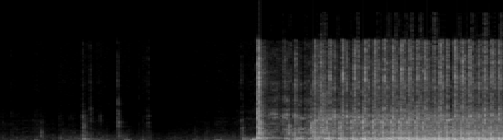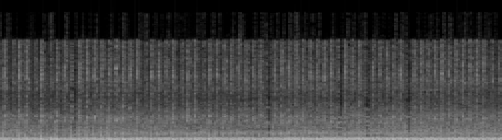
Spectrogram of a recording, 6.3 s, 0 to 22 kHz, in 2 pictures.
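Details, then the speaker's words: 1965 Briggs & Stratton 82906 3 hp wind-up-start engine, sat for years, first start with only fresh gas and oil, choke held, main jet possibly clogged: a few pulls, then catches and runs steady and even with no misses or knocks. "That thing sounds great. Nice and smooth too."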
